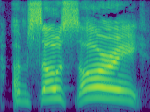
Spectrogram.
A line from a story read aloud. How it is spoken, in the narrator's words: Norm wailed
